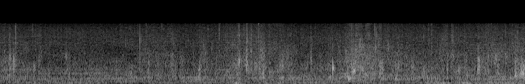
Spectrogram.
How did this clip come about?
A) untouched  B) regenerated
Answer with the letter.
B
